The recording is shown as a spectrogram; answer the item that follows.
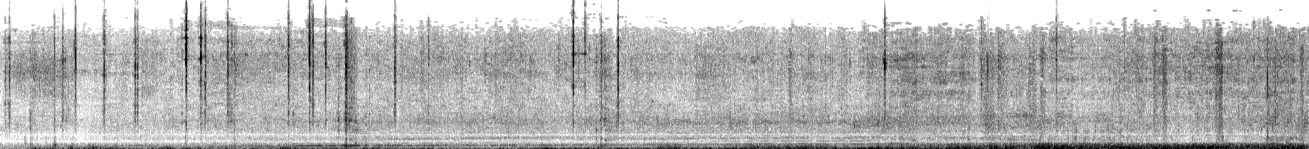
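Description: Wind rumbling on the microphone of a camera on a moving mountain bike, with scattered clicks and rattles from the bike. The rumble grows louder in the last few seconds.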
